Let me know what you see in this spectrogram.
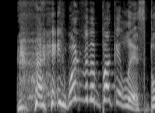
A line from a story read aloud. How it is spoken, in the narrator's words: blurts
